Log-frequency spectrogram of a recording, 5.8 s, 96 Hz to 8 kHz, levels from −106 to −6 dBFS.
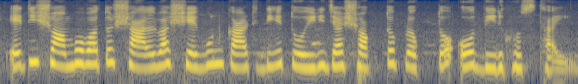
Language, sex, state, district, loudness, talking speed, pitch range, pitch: Bengali, female, West Bengal, Cooch Behar, -17 LUFS, 125 wpm, 235-275 Hz, 250 Hz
